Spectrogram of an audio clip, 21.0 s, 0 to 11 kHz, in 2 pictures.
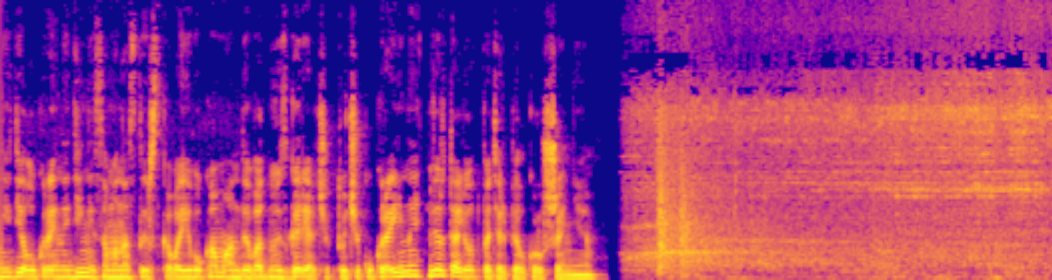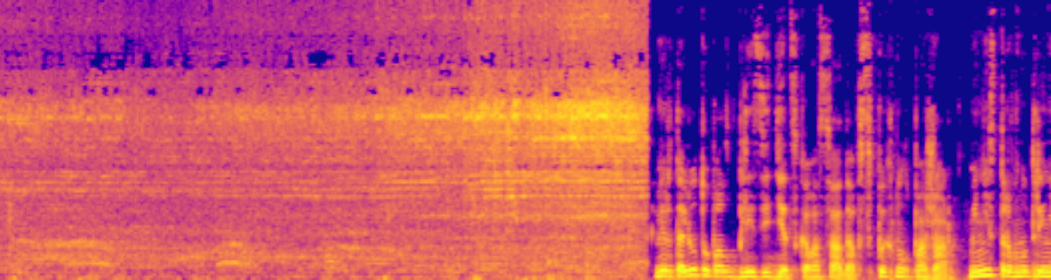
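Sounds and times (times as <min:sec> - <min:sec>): hissing rush of fire: 0:06.2 - 0:17.0.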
